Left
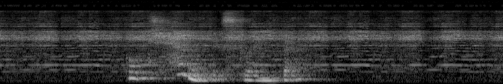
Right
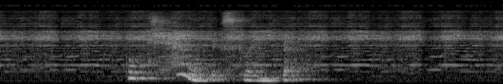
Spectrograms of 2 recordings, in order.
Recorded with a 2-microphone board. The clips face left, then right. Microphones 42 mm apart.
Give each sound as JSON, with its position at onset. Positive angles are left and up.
{"t": 1.2, "sound": "a woman speaking", "side_deg": -65, "distance_m": 3.0}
